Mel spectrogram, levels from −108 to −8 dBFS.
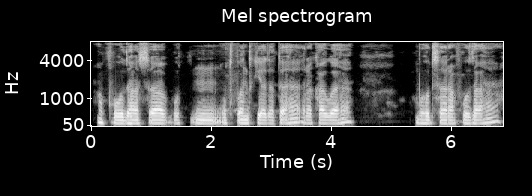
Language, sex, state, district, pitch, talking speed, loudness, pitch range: Hindi, male, Bihar, Jamui, 120 Hz, 120 wpm, -15 LUFS, 120-150 Hz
